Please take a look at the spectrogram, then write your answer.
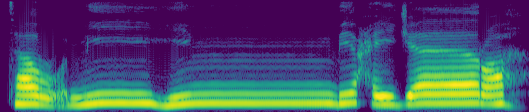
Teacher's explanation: мим тамгасы ба тамгасына жолугуп жатат жана ошол эле учурда гунналуу окулат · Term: ихфаи шафави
